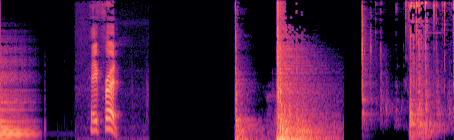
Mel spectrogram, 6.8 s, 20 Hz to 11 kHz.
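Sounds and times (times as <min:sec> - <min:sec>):
speech: 0:01.6 - 0:01.8
door slamming shut: 0:03.5 - 0:05.0
lock or latch being turned: 0:05.4 - 0:06.8.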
